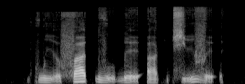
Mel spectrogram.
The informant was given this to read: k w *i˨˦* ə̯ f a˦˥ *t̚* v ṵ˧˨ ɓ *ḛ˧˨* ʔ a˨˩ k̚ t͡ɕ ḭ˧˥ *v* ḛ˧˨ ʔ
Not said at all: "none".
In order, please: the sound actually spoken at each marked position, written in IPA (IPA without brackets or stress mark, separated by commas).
ḭ˧˨, t̚, ḛ˧˨, v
